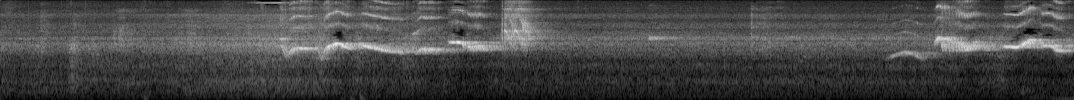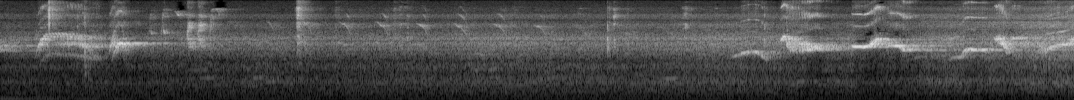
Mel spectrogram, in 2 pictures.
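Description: Bird song: three short phrases of quick, warbling chirps a few seconds apart, over a faint steady high-pitched background.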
